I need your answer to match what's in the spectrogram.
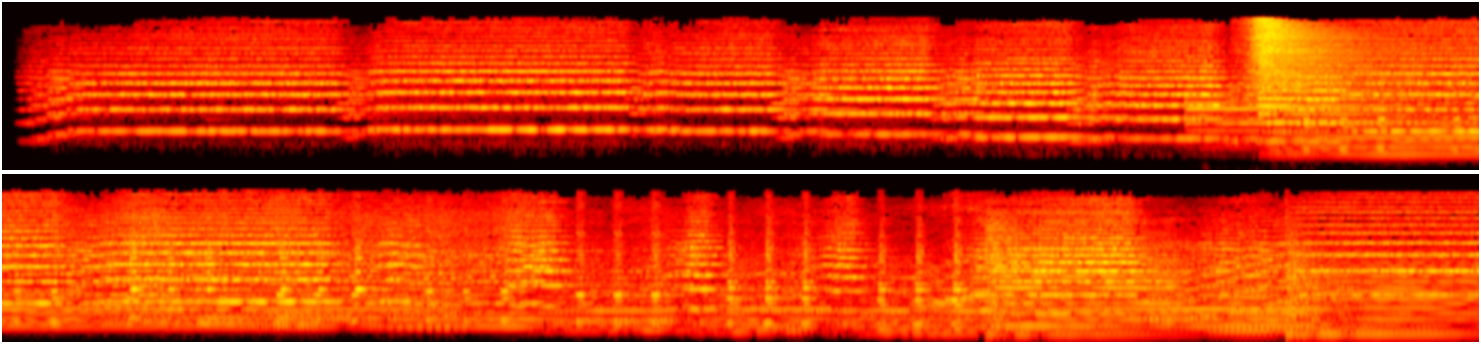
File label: Orchestral med tempo mystery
